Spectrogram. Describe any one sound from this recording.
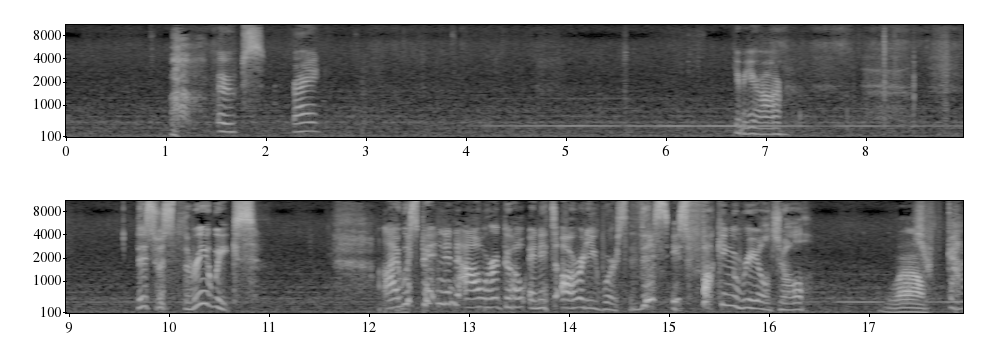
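A woman speaks in a strained, upset voice.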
